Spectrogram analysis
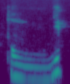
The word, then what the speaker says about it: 독립: 자, 그리고 기역과 리을이 만나 있는 상태예요. 그럼 뒤에만 바뀌느냐? 아니요. 둘 다 바뀌어야 됩니다. 독립. 둘 다 바뀌는 상호동화 기억하시죠?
